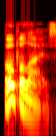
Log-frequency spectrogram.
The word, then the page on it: opalize: British English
